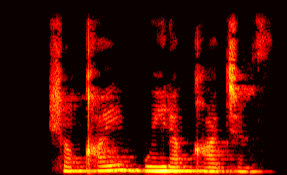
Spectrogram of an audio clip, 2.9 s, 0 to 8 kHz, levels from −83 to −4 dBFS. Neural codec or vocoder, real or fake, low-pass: none; real; 7.2 kHz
